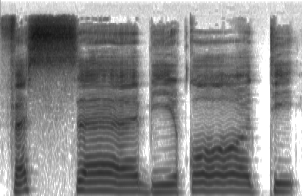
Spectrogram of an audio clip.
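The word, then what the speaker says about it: فالسابقات: Yeah, don't say ka. Make the qaf heavy. And the t, don't stretch. فَالسَّابِقَاتِ.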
